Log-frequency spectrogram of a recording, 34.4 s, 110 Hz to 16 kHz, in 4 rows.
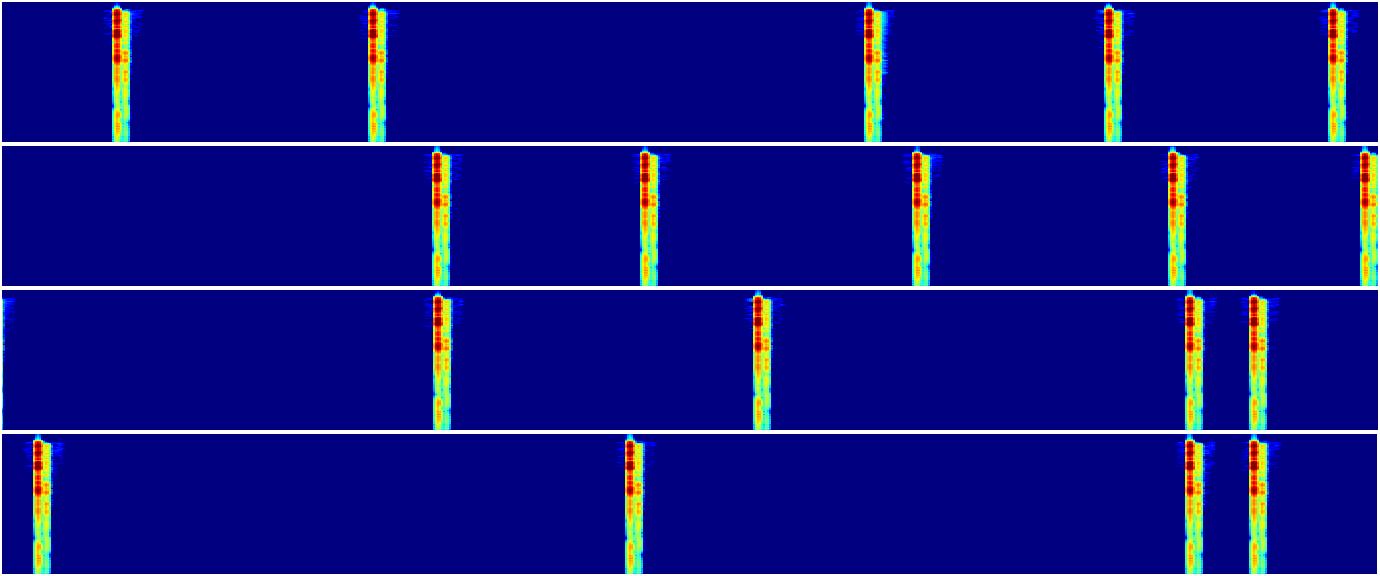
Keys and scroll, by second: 1.2 /, 3.0 Return, 4.7 =, 6.0 *, 7.4 /, 9.2 Return, 10.3 =, 11.8 *, 13.7 /, 14.8 Return, 18.4 Return.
